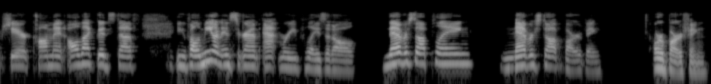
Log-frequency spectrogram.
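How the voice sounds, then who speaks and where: Female podcast co-host, informal reaction chat, voice a little on the low side. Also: fairly bright tone.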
